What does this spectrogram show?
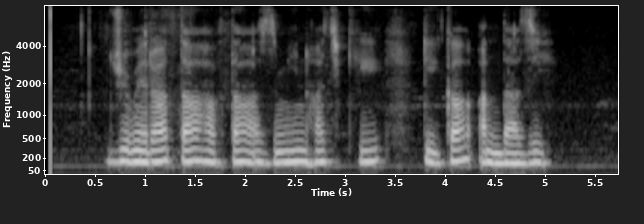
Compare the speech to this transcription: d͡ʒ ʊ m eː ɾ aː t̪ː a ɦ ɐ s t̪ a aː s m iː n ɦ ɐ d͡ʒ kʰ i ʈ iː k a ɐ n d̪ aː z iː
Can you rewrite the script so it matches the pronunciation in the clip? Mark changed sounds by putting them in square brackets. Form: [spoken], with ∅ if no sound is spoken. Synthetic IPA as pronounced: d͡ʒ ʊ m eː ɾ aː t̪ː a ɦ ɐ [f] t̪ a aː [z] m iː n ɦ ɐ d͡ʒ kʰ i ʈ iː k a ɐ n d̪ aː z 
